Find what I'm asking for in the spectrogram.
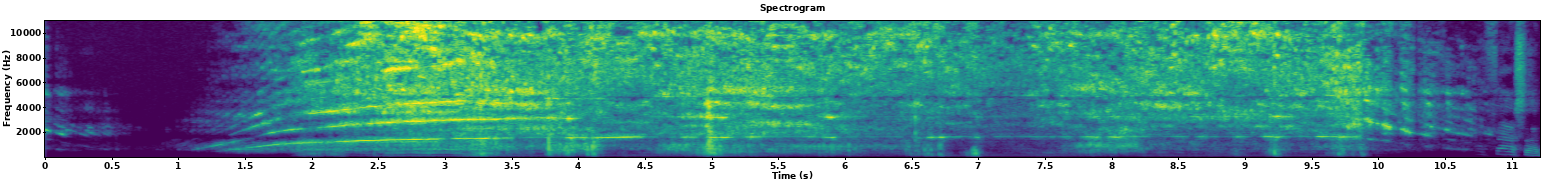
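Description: A Ryobi One+ 18V cordless brushless string trimmer spins up from silence into a loud, steady high-pitched motor whine that holds for about nine seconds, with scattered clicks and rattles, then winds down.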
